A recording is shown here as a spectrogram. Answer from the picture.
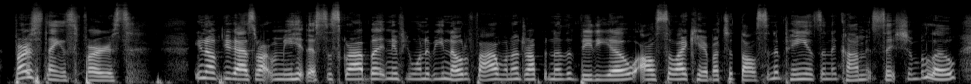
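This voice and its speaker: A woman's high voice, animated in tone, at a very fast pace. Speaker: commentary YouTuber. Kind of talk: casual vlog commentary.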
